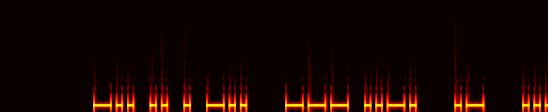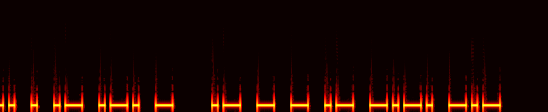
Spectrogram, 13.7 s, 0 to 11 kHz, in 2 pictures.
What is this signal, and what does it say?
Morse code, heard as a keyed tone, about 17 wpm, 700 Hz. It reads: DIED OF A HEART ATTACK
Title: Sets of 5 Words Encore2 17wpm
